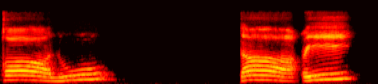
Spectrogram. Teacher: ये तो मद असली की पहचान है, एक अलिफ या दो हरकत के बराबर।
